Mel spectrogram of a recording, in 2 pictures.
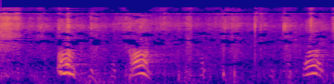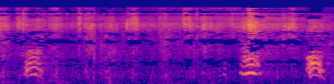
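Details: Spanish hound following a wild boar trail, giving six loud, ringing barks spaced unevenly across the stretch, with quiet rustling background between them.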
